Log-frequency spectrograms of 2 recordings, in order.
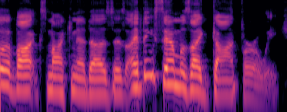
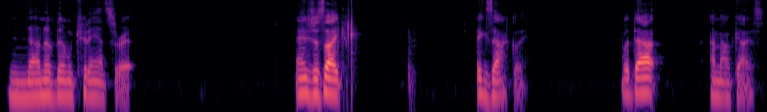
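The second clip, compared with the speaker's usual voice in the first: much softer, lower resigned exit; quiet hurt exit; 5 semitones lower, 7 dB quieter than usual. Retold or imitated. Scanlan leaving the party, quiet resignation. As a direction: let it drop quietly.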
